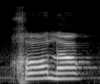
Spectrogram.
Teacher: Qalqalah kubra seperti ini. Qafnya menjadi sukun berada di waqaf, berarti qalqalah kubra.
